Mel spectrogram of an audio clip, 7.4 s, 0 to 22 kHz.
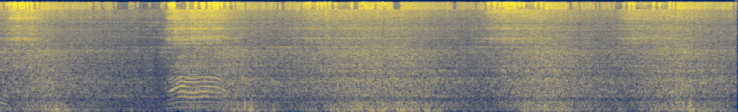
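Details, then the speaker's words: Buick Skylark with 30-year-old gas in a leaking tank, run off a gas can after a carburetor rebuild and an oil fix (oil light had been on); it surges slightly, then settles into a steady, purring idle that sounds healthy. "down it's actually idling carburetors are really not that hard to rebuild everybody's just afraid of them see that it's just purring yeah"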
